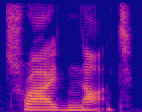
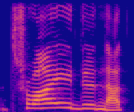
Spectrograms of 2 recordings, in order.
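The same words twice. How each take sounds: First: The d sound is clipped and barely heard. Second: The d sound is fully released before 'not'. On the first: The speaker calls it right. "디귿 받침처럼 가볍게 처리하고 넘어가 주시면 돼요" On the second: The speaker calls it wrong. "tried not이 아니라"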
